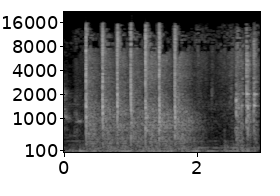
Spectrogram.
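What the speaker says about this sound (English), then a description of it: "Door knocker. Wooden door knocker." Sharp, evenly spaced knocks from a wooden door knocker on a front door, about eight raps in a steady series, then a short pause and a quicker cluster of three, close and loud over low background noise.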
